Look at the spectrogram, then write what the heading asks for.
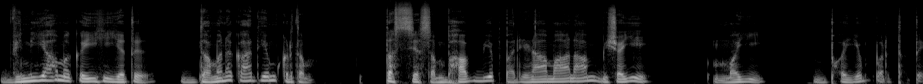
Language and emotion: Sanskrit, fearful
